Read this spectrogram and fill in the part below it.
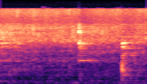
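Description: Beef with ginger garlic paste being mixed and fried, a continuous hiss of frying broken by two short spoon scrapes, close and without voices.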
